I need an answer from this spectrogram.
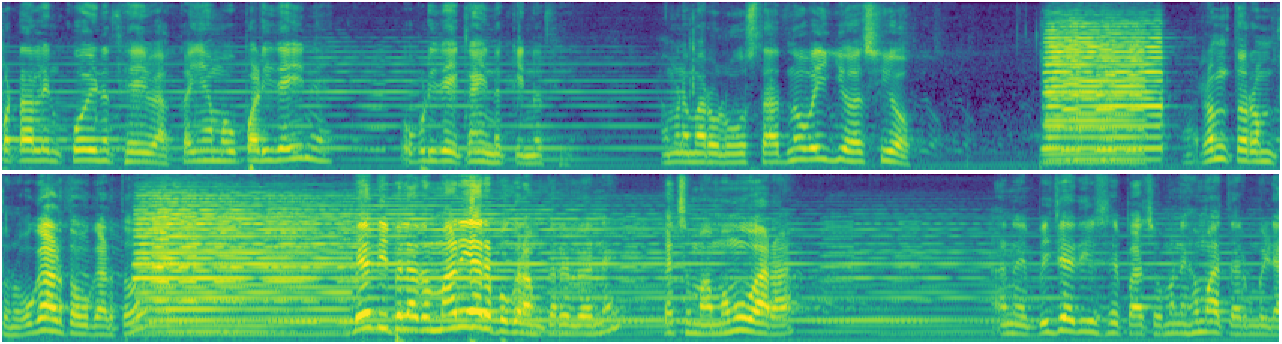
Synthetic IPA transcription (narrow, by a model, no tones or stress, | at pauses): pəʈalenkoinət̪ʰieʋakəĩjãmãupaɽid͡ʒəineṵpɽid͡ʒaikãĩnəkːinət̪ʰiɦəmɳemaɾoloʊst̪ad̪nõʋəiɡjoəsjo | ɾəmt̪oɾəmt̪onoɡaɽt̪ooɡaɭt̪o | bed̪ipelat̪omaɾiaɾepɾoɡɾamkəɾeloənekət͡ʃʰmãməmuʋaɾa | ə̰nebid͡ʒed̪iʋsepat͡ʃʰoməneɦəmat͡ʃaɾmeɭja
